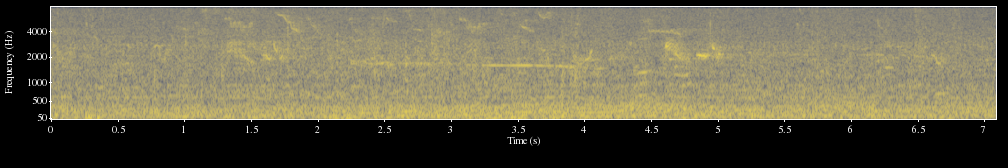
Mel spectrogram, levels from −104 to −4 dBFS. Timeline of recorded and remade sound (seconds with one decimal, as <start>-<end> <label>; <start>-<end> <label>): 0.0-7.1 recorded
